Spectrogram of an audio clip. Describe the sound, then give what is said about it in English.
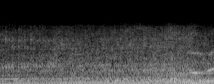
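A fire truck's engine pulling out of a fire station gives a steady, low, broad rumble that holds evenly throughout. “A firefighter walks out of a fire station just as a truck is about to leave.”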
